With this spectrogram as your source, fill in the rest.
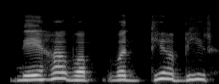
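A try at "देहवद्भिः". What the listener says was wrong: No, this is not Vadhya. Dehavadbhir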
